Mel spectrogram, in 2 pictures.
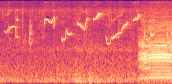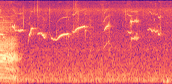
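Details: Tame cow herded to pasture in the morning, one loud harmonic moo lasting about a second amid constant sweeping, whistled bird chirps and background hiss.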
